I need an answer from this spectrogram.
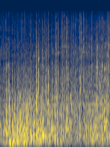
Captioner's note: Scheppern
